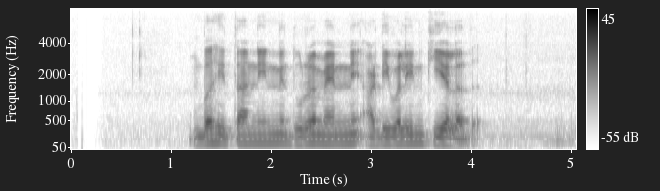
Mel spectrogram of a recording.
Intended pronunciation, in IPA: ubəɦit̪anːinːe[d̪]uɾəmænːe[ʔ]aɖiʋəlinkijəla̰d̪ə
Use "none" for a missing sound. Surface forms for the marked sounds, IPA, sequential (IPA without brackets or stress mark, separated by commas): d̪, ʔ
